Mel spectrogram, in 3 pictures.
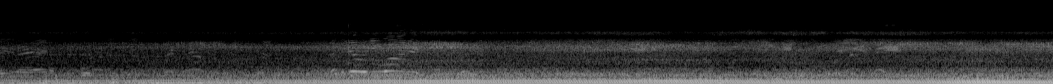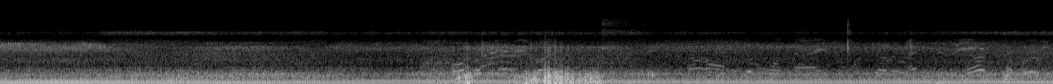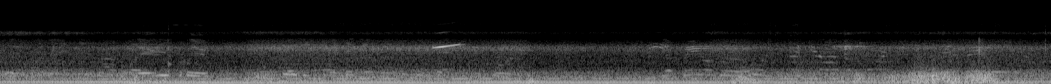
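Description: Fire engine's diesel engine running steadily, a low even drone, with a couple of sharp knocks about halfway through.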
